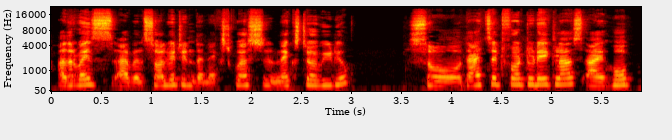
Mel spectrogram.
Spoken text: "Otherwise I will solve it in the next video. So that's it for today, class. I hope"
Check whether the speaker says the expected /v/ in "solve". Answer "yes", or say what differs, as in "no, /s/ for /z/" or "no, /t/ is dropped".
yes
